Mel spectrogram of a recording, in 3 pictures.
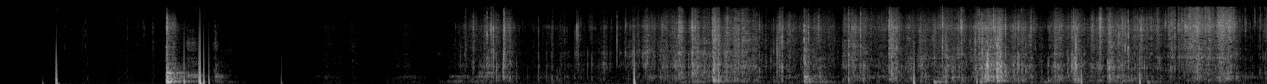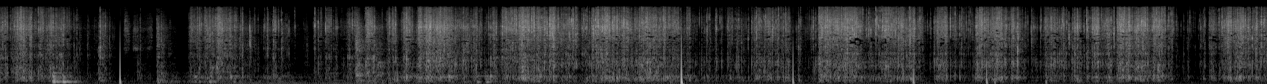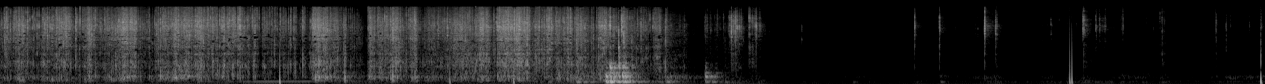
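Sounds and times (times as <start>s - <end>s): plastic packaging crinkling and tearing: 0.6s - 1.7s, 4.5s - 33.1s.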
